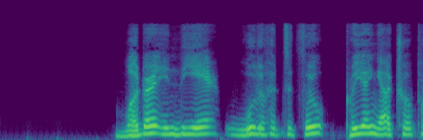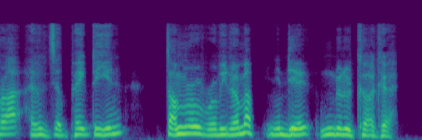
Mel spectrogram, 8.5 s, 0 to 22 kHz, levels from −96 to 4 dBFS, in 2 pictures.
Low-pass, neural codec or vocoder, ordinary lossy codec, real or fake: 10.8 kHz; codec, 16 kHz in and 24 kHz out, 0.4 kbps, LongCat-Audio-Codec, four codebook decoder; MP3, 64 kbps; fake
